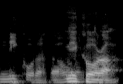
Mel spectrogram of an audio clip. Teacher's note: it's no emphasis on the or, it's just Nikora. A little bit of emphasis on the knee, but just Nikora.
